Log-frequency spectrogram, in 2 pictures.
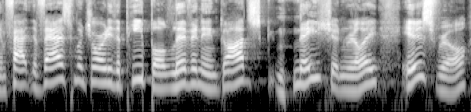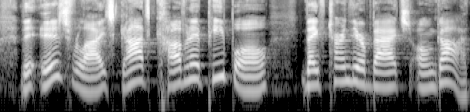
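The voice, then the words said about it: Southern US accent. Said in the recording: “some of you can tell by my accent that I'm not from the Northeast ... you suspect that I was born and raised, in the South just based on how I talk”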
